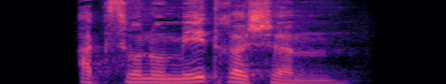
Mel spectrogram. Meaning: strong dative masculine/neuter singular of axonometrisch
- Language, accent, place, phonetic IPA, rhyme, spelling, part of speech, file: German, Germany, Berlin, [aksonoˈmeːtʁɪʃm̩], -eːtʁɪʃm̩, axonometrischem, adjective, De-axonometrischem.ogg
